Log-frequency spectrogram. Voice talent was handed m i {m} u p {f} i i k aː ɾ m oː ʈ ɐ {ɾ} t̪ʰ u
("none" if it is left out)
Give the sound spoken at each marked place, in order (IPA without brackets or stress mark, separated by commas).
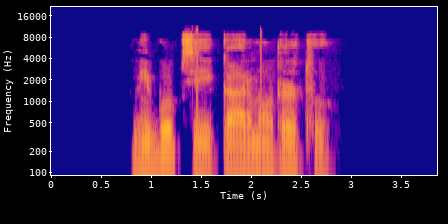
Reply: b, s, ɾ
